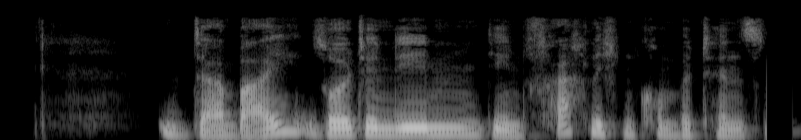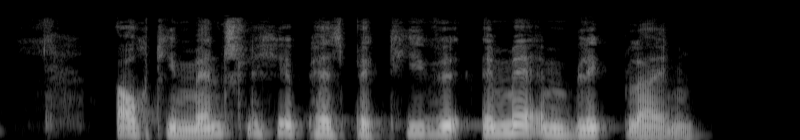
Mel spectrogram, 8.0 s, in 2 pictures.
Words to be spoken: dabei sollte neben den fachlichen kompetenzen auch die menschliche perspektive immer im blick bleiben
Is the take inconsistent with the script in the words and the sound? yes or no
yes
